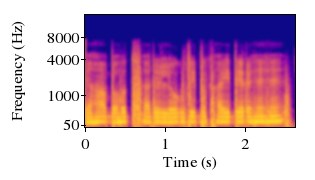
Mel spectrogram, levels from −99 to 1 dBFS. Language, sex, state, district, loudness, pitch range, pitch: Hindi, male, Jharkhand, Ranchi, -11 LUFS, 120-125 Hz, 125 Hz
